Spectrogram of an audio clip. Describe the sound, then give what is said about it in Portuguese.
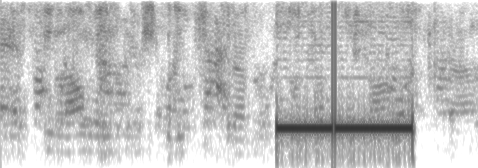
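A telephone disconnect tone follows a dropped call: a short burst of loud, steady electronic beeping that comes right after someone has been talking and cuts in sharply above the voice. “a ligação caiu.”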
